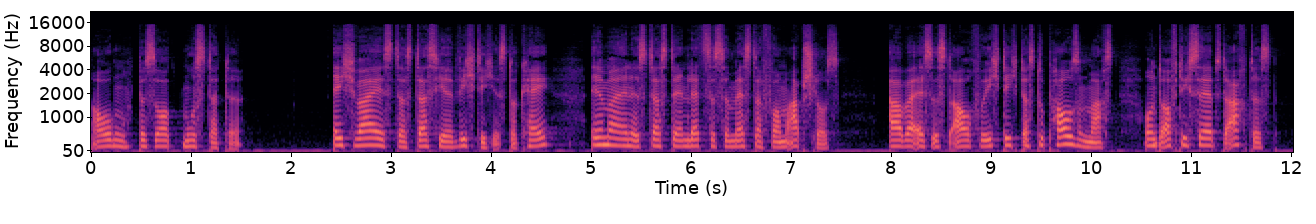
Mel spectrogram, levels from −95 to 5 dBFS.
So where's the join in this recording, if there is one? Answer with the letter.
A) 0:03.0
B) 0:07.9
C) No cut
C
